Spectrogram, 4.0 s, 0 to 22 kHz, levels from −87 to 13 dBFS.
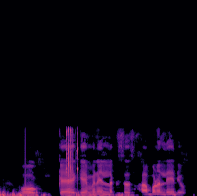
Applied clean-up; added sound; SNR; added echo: classical method Wiener filter.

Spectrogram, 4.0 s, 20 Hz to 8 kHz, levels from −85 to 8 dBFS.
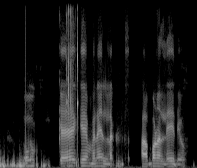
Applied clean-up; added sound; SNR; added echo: neural diffusion model UNIVERSE++.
